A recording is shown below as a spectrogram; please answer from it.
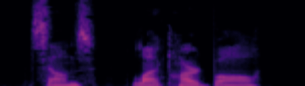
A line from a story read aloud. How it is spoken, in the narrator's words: Norman quietly comment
